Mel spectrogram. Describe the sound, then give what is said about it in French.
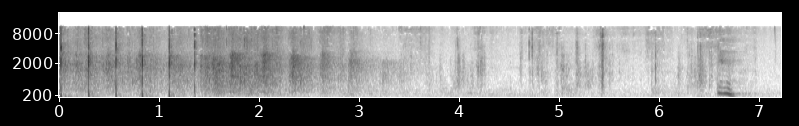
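A church audience applauds Jesus Christ during a sermon, bursting into dense, loud applause with a few sharp claps standing out, then thinning over several seconds to scattered claps before a brief voice sounds at the end. “Ouais, on peut applaudir.”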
